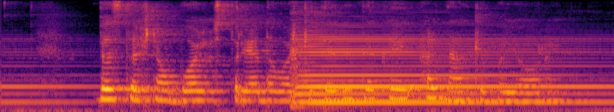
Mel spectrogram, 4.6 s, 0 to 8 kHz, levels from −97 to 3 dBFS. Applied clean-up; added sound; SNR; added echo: none; Bowed string instrument; 1 dB; reverberation time 0.9 s.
